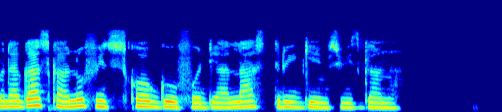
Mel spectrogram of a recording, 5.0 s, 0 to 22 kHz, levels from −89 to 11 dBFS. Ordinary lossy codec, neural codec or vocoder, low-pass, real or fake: none; none; 7.2 kHz; real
